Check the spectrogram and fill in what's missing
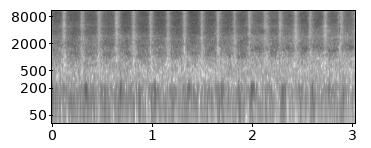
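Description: A paper art transfer is rubbed firmly across its back with quick, even strokes. About seventeen rhythmic scratchy rubs come close and alone, with no talk.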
